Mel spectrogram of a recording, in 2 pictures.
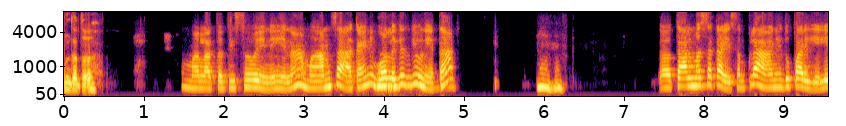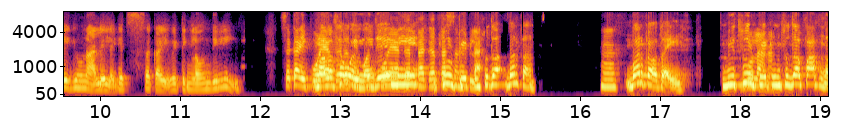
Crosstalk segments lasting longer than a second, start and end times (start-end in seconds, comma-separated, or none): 12.7-14.7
